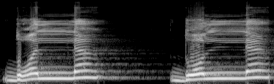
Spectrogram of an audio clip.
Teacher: جب میں نے ضاد پڑھا تو منہ کو گول کر لیا، اور جب میں نے لام پڑھا تو میں نے اسمائل کر لی، تو لام میرا آٹومیٹکلی باریک ادا ہوا ہے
